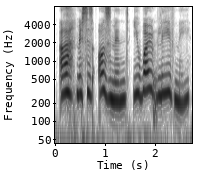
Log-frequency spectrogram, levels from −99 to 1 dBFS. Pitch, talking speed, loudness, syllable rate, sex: 265 Hz, 155 wpm, -18 LUFS, 3.9 syllables/s, female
